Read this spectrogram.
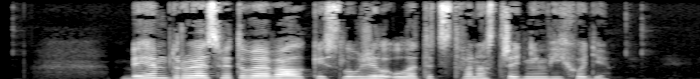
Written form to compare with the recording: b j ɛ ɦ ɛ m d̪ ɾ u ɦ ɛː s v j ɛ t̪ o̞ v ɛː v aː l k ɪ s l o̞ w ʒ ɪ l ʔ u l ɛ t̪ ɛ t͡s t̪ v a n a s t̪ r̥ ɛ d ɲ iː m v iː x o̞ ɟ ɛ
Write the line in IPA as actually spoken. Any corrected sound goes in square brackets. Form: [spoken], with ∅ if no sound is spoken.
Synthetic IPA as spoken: b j ɛ ɦ ɛ m d̪ ɾ u ɦ ɛː s v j ɛ t̪ o̞ v ɛː v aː l k ɪ s l o̞ w ʒ ɪ l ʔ u l ɛ t̪ ɛ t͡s t̪ v a n a s t̪ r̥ ɛ d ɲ iː m v iː x o̞ ɟ ɛ

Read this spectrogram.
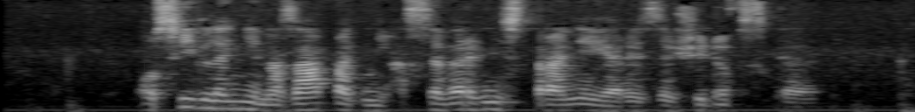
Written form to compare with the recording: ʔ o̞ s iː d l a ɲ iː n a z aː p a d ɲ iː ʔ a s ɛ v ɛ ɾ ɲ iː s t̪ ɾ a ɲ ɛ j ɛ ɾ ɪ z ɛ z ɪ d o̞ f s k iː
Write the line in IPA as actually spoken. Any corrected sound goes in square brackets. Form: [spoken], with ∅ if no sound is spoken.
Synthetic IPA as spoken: ʔ o̞ s iː d l [ɛ] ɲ iː n a z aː p a d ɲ iː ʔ a s ɛ v ɛ ɾ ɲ iː s t̪ ɾ a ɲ ɛ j ɛ ɾ ɪ z ɛ [ʒ] ɪ d o̞ f s k [ɛː]

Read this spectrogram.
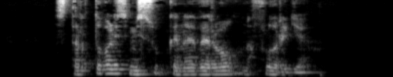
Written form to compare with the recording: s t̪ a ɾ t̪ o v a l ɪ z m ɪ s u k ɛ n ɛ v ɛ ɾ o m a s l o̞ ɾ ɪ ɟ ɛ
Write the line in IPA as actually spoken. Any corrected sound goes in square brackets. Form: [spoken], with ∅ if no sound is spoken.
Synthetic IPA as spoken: s t̪ a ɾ t̪ o v a l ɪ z m ɪ s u k ɛ n ɛ v ɛ ɾ o [n] a [f] l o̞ ɾ ɪ ɟ ɛ

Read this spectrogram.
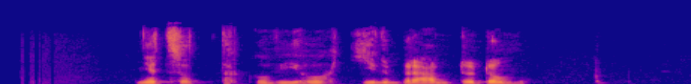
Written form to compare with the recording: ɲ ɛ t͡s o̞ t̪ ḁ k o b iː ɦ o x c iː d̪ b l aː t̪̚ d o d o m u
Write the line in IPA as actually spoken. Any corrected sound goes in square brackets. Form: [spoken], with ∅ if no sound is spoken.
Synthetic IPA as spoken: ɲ ɛ t͡s o̞ t̪ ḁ k o [v] iː ɦ o x c iː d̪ b [ɾ] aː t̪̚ d o d o m u

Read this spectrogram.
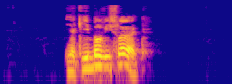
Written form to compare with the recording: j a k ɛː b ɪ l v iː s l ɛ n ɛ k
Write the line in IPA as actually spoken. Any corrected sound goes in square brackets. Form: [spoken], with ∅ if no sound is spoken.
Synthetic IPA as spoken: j a k [iː] b ɪ l v iː s l ɛ [d] ɛ k

